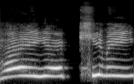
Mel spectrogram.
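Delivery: shrill, loud calling-out holler. Recalling a relative yelling from five stores down the mall, retelling a loud yell. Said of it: "real loud".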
